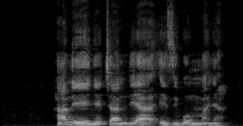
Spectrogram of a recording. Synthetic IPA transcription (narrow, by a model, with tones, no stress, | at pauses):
ha˦ne˨ɲe˦t͡ʃa˦n̩˦dɪ˦a˨e˦zi˦ɡ͡bo˦m̩˦ma˦ɲa˦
